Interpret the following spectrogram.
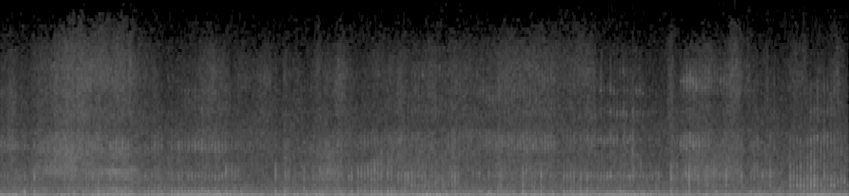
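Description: Domestic cat purring steadily and faintly while being rubbed and massaged.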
